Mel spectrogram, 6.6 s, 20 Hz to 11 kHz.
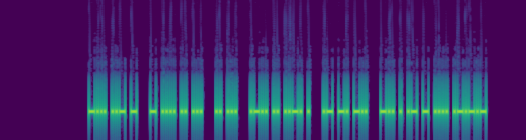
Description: Morse code, heard as a keyed tone, about 49 wpm, 700 Hz. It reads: BUT THIS IS LIFE AND DEATH.
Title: Sentences from Top 1100 Words 50wpm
